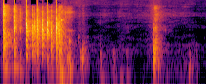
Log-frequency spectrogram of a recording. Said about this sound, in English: I dropped my dice. Don't do that. That's not good. There it is.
